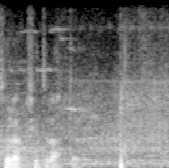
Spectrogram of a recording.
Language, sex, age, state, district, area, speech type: Maithili, male, 45-60, Bihar, Sitamarhi, rural, spontaneous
